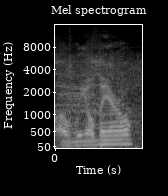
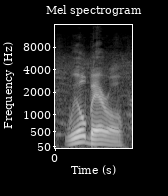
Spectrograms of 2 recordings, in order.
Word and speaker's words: wheelbarrow: Are you saying barrel? That's wrong. It's a wheelbarrow. Wheelbarrel. Barrerow. Spell it. Uh B A R R O W. Barrow. Wheelbarrow.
